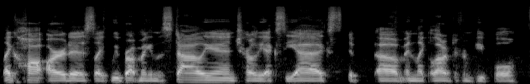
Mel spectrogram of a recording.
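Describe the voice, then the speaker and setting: A laid-back young man with a very low voice, chatting as a podcast guest. He fills his sentences with "like" and keeps an easy, relaxed flow. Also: a little fast. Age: young adult. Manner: laid back, heavy use of "like". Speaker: guest, college student. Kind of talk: casual interview chat.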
